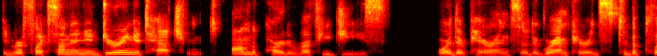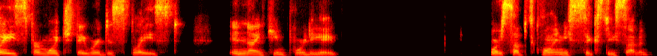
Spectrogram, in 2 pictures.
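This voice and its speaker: A woman speaks over a video call in a measured, reflective way, pausing often on small fillers. Her mid-pitched voice has a noticeable gravelly fry. The sound is dry and close, with no room around it. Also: dry recording. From Chicago, United States. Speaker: academic panelist. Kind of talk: webinar presentation.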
